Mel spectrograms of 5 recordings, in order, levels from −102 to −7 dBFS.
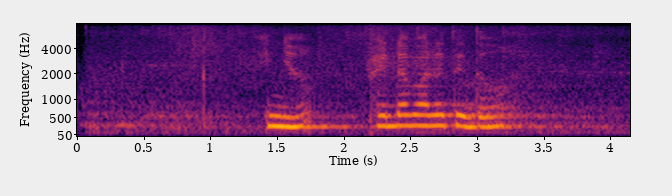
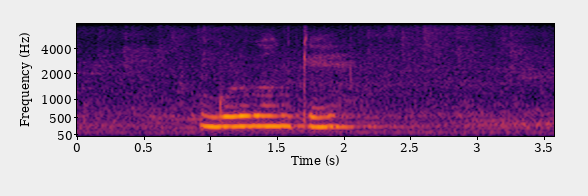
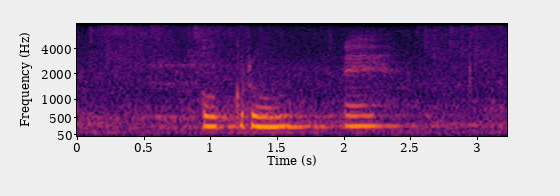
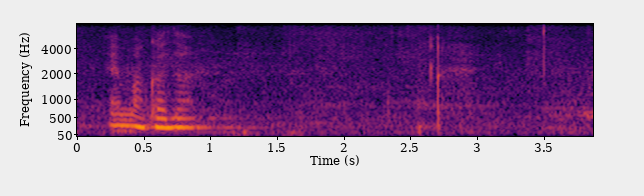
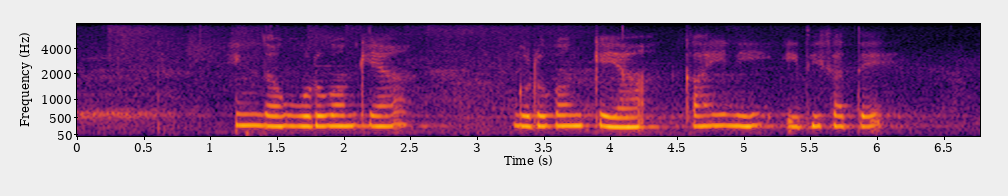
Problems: constant background noise, echo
